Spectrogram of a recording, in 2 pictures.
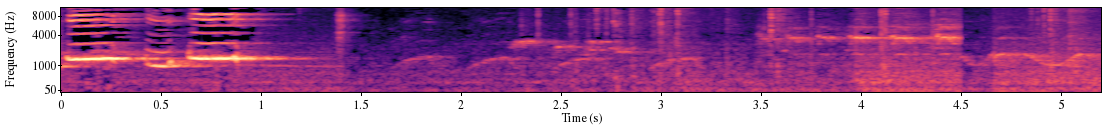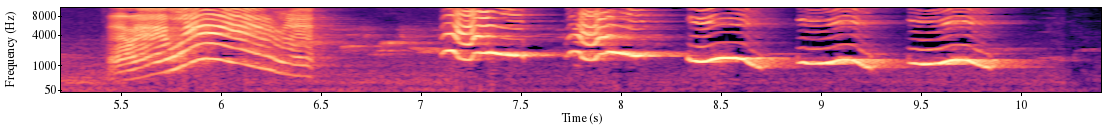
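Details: Black-throated laughingthrush in loud wild-style song with many voices. Opening whistles give way to soft fragments, then a harsh swooping note and a rapid string of bright whistled notes about two per second.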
